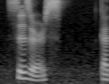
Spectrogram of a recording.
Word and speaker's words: scissors: s n 소리가 나죠 그래서 읽어 보면 scissors scissors가 됩니다 자 발음 따라해 보세요 scissors 한 번 더 해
